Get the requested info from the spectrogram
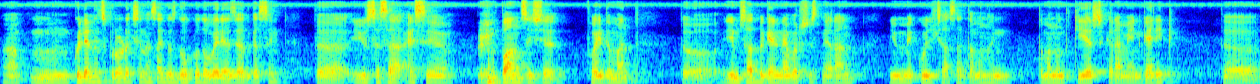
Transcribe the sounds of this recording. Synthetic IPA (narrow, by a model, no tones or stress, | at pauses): kulʲɐnɦɐnspɾoːɖɐkʃɐnɐsaːɡɨs̬d̪oːkʰod̪oːʋɐɾʲijaːzjaːd̪ɡɐsɨnʲ | t̪ɨjusɐsaʔɐ̰se | paːnsɨt͡ʃɨ | fʰɐːjd̪ɐmɐn | t̪ɨ̰jimsaːt̪̚bɐɡaːɾʲinɐʋɐɾsusneɾaːn | jimːekulʲt͡ʃʰaːsaːt̪ɐmɐnɦɐnʲ | t̪ɐmɐnɦund̪kijɐɾt͡ʃʰi̥kɐɾaːmeːnʲɡɐɾʲik | t̪ɨ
